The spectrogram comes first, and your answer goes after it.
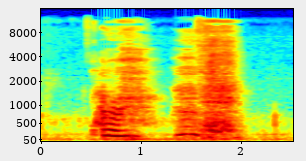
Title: Fall barking cough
